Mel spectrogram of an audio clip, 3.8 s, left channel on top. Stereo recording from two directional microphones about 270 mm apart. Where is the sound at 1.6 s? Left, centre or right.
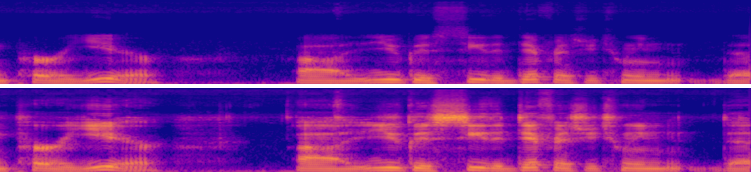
Right.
